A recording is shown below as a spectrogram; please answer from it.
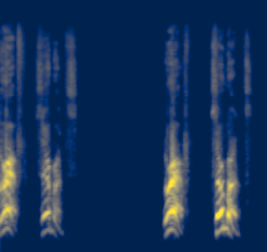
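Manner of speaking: very high voice, sounding like it's over a phone line. Demonstrating a high-pass voice setting, sounding like on a cell phone. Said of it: "Makes you sound like you're on a cell phone".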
